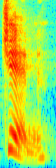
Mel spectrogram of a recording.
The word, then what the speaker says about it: Jean: the smaller one is called Jean but it is always pronounced Jin not a prononciation very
